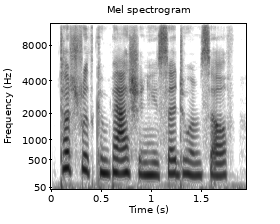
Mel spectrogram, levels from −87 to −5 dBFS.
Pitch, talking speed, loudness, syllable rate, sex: 245 Hz, 215 wpm, -19 LUFS, 6.4 syllables/s, female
